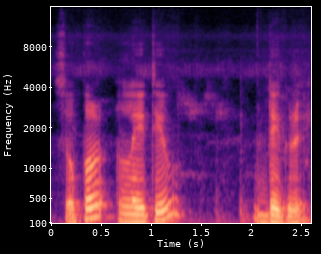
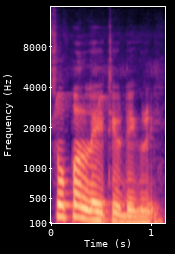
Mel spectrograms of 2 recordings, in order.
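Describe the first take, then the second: First: superlative stretched out very slowly, then degree low and soft; slow dictation. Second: Said in the usual way. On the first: Shown as a demonstration. Teacher slowly dictating superlative degree to students, slow and clear. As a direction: spell out superlative slowly, each sound clear.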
